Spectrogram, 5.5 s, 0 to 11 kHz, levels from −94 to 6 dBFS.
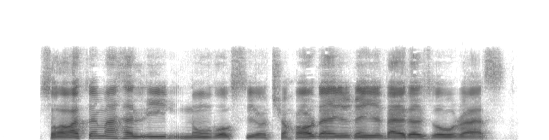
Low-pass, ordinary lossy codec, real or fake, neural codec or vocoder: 7.2 kHz; AAC, 64 kbps; fake; codec, 16 kHz, 1 kbps, FunCodec, trained on Chinese and English, 50 frames a second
